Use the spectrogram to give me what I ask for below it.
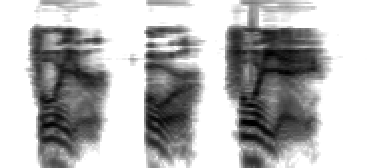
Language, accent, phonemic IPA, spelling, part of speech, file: English, Canada, /ˈfɔɪ.eɪ/, foyer, noun, En-ca-foyer.oga
- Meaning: A lobby, corridor, anteroom, or waiting room.: 1. Such a space used in a hotel, theater, etc 2. Such a space in a residence (house or apartment)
